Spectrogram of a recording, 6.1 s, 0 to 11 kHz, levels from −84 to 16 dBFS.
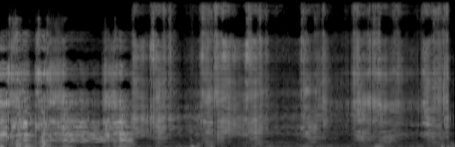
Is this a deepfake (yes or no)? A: yes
